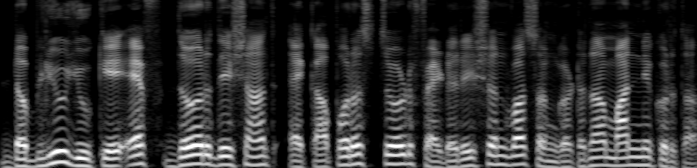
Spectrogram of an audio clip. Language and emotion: Goan Konkani, neutral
